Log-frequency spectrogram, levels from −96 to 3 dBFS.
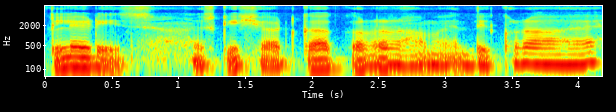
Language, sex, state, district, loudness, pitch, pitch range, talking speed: Hindi, male, Himachal Pradesh, Shimla, -15 LUFS, 135 Hz, 110-140 Hz, 130 wpm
